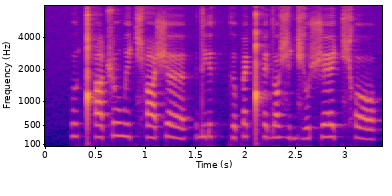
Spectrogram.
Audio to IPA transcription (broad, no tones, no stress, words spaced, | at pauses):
ʊǃʰɑʈ͡ʂʊ wɪt͡ɕʰɑ ʃɜ | dɪɾʲʌkːə pæǃʰɛdɒ ʑəd͡ʑʊ ʃɛ t͡ɕʰɔ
